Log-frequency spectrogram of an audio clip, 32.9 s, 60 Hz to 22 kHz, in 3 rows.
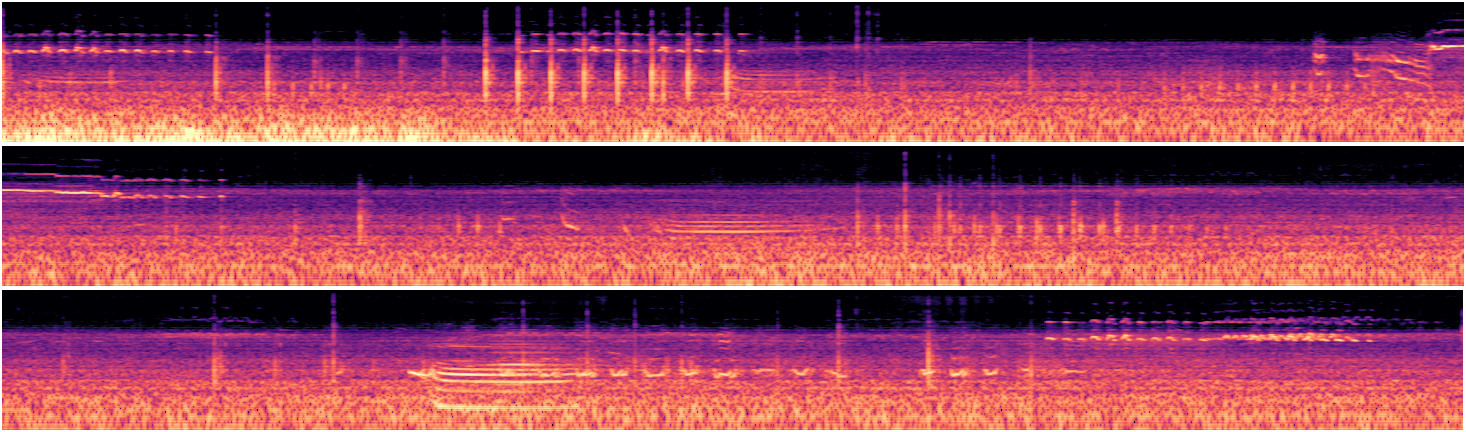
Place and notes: Sand Island ... Midway Atoll ... laysan albatross dancing ... Sony ECM 959 one point stereo mic to Sony Minidisk ... background noise ...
